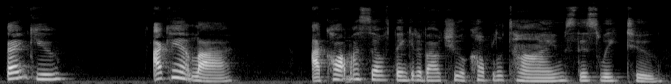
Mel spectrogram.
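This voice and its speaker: A woman's voice: fairly low pitch, animated, unhurried, a bit bright. A woman voicing a coy, playful and seductive female character in an audiobook romance. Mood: shy, flattered.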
